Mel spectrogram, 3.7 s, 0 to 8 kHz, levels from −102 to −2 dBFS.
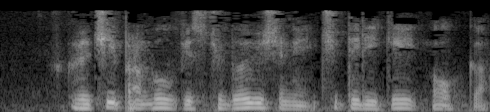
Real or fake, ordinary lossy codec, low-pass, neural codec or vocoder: fake; MP3, 24 kbps; 7.2 kHz; codec, 16 kHz, 1.1 kbps, Voila-Tokenizer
